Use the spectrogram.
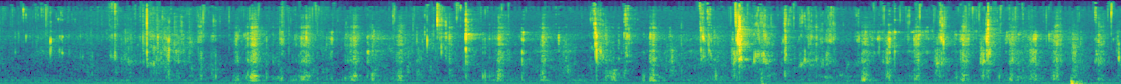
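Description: Fried cod fish sandwich bitten and chewed close to the microphone, a steady run of soft crunchy bites and wet chewing clicks over a faint low hum, with no talking.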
